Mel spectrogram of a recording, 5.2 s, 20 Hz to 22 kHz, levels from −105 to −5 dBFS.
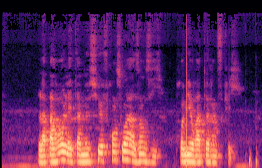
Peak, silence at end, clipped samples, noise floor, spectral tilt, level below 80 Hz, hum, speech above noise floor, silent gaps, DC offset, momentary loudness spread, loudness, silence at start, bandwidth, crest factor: -2 dBFS; 0.1 s; under 0.1%; -42 dBFS; -8.5 dB/octave; -44 dBFS; none; 25 dB; none; under 0.1%; 18 LU; -18 LUFS; 0.35 s; 16 kHz; 16 dB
